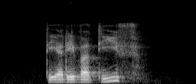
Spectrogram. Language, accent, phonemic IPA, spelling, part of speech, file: German, Austria, /ˌdeʁiːvaˑˈtiːf/, derivativ, adjective, De-at-derivativ.ogg
- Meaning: derivative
